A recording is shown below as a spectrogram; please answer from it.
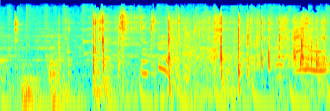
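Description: Hard plastic Speed Stacks sport-stacking cups clacking and knocking against each other as they are pulled off a stack by hand: a run of sharp clicks starting about a second in.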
